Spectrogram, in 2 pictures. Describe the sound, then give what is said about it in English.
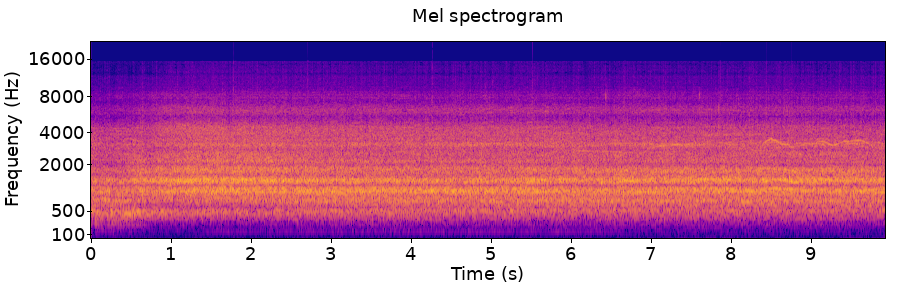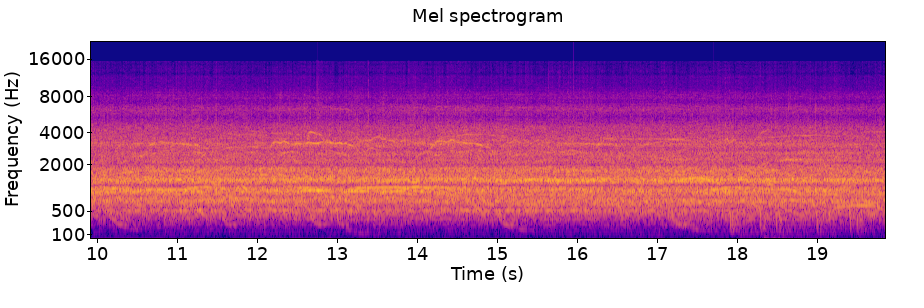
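A huge Philadelphia stadium crowd roars continuously at the end of the World Series game, as Philly wins its first World Series on a Tug McGraw strikeout. It is a dense, sustained wall of cheering and shouting that holds steady at high volume throughout, with no clear pauses. “The crowd will tell you what happens.”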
